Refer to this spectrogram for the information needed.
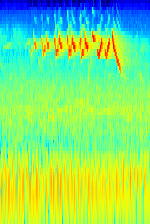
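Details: High, bright chestnut-sided warbler song: about eight rapid, evenly spaced chirped notes, then a final emphatic note sweeping steeply downward. A soft low background hum runs throughout.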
